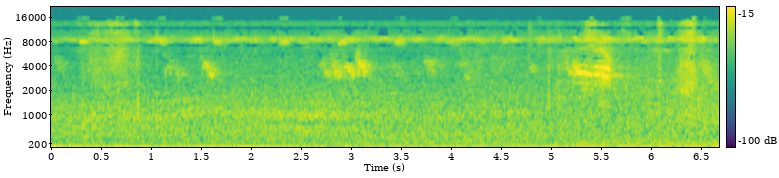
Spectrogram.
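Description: Outdoor ambience: a few faint, short bird chirps over a steady low rumble of wind on the microphone.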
